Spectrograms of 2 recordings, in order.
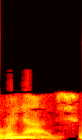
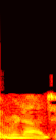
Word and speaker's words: Raynaud's: R-A-Y-N-A-U-D, and then there's P-H-E-N-O-M-E-N-O-N. – Oh, Raynaud's, okay. That's what it's called. Yeah, Raynaud's.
